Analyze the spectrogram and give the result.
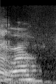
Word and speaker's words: Angela: All right, Angela, am I pronouncing your name right? Is it Angela? – Angela. – Okay. I thought it was like Angelina.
